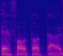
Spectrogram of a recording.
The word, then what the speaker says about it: TV total: TV total bahasa Jermannya tvo Total jadi Oke di eh dipronounce dalam bahasa Jermannya tfau total itu 2007 Oktober sampai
